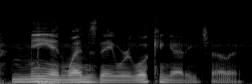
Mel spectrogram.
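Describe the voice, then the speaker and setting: A man's voice: lowish voice, steady tone, normal speed, vocal fry, a little mellow, slight background noise. A man hosting a casual chat, telling stories in a joking, playful way. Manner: joking, playful storyteller who laughs at his own jokes.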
